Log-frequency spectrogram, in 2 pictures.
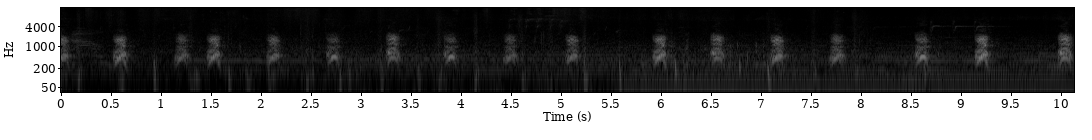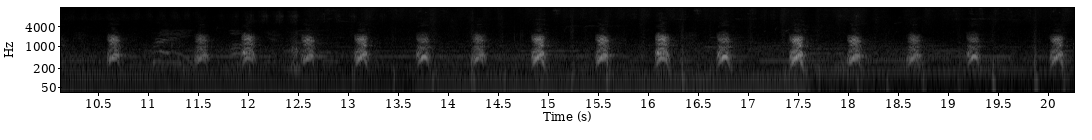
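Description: A dog in the video game Kingdom Come: Deliverance II barks repeatedly in a steady, evenly spaced rhythm of about twenty loud barks, close by and alone without talk.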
